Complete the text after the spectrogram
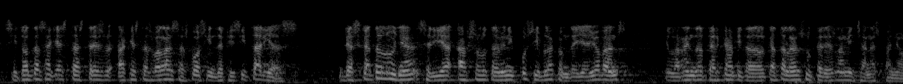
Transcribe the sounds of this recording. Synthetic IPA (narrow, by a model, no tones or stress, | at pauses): sit̪ot̪əzsɛzːkɛst̪əzβalansəsfosind̪əfisit̪aɾiəs | beskət̪əluɲəsəɾiəʔːpsulut̪əmẽnimpusiβləkɔmd̪ɛjəʒɔaβans | kələrend̪əpəɾkapit̪əðəlˠkət̪əlasupəɾezləmid͡ʒanəːspəɲɔ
